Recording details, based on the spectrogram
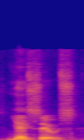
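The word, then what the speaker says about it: Ἰησοῦς: In English, it's pronounced as Jesus. But in Hebrew, it was Yeshua. In Greek, it was Iesous, not Zeus.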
